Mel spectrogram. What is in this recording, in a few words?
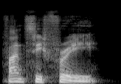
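"fancy free", British English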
